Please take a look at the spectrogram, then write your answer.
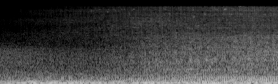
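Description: A motorcycle engine idles steadily, a low, even rumble with a slight throb that holds for a few seconds, loud, with no voices.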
